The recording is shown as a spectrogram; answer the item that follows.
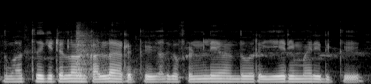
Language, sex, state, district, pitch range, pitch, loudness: Tamil, male, Tamil Nadu, Kanyakumari, 125-135 Hz, 130 Hz, -16 LUFS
